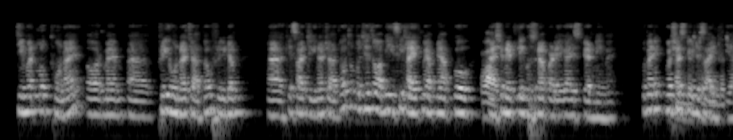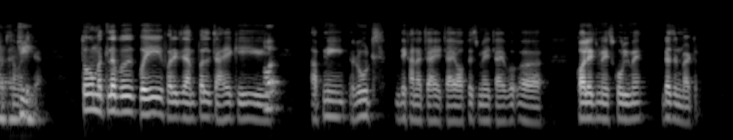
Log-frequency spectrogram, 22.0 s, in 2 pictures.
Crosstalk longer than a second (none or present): present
